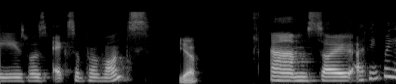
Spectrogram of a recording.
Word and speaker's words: Aix-en-Provence: So the first one that I played with for 3 years was Aix-en-Provence.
